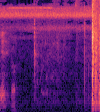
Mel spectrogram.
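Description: A steady, high insect buzz, with a sudden loud knock or thump just before the end.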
